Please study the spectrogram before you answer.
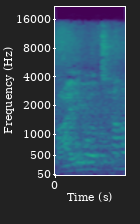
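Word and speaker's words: Vairocana: 있죠 뭐 비로자나불 들어봤죠 그쪽 원래 그쪽 발음으로면 뭐 비자가 아니고 뭐 바이로 차나 아 이렇지도 그게 나오는데네 이거를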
